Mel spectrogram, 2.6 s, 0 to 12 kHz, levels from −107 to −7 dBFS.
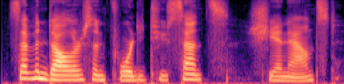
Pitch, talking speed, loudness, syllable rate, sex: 190 Hz, 185 wpm, -20 LUFS, 5.6 syllables/s, female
